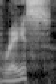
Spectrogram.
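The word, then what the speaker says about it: Ra's: You had Race, which is weird that they pronounce it differently, because I always pronounced it Ross.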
